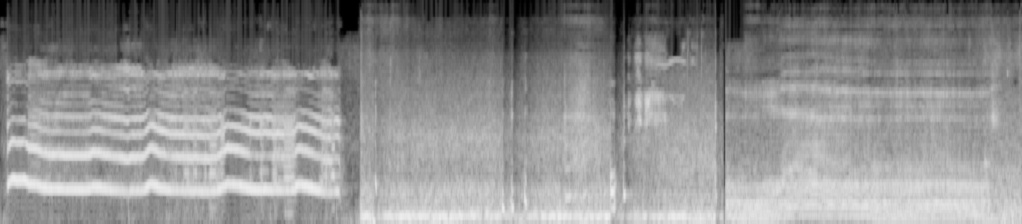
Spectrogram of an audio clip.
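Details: Domestic cat giving a weird, drawn-out wavering yowl for about five seconds, tone wobbling up and down, followed by loud rumbling noise and other indistinct sounds.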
